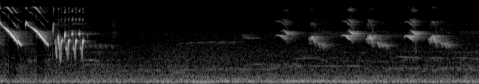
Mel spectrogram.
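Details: Canary song for stimulating lazy canaries: loud steep downslurred whistles and a short rapid trill at the start, then softer scattered chirps over light background hum.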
